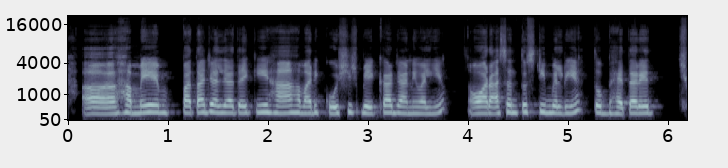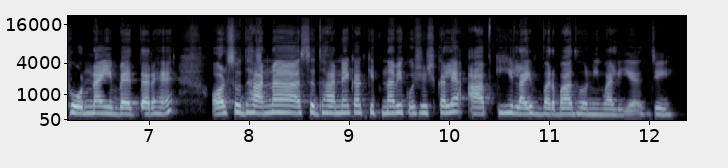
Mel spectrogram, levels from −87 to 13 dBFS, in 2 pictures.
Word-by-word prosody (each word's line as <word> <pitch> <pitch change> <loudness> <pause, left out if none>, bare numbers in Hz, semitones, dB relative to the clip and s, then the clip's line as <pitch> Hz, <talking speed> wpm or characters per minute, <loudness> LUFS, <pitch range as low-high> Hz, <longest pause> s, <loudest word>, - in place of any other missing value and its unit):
अ, 210 +1 +4
हमें 240 +1 +3 0.2
पता 235 +2 +3
चल 255 -2 +2
जाता 235 0 0
है 230 - +1
कि 250 +2 -1
हाँ, 235 -1 +2
हमारी 235 -1 0
कोशिश 235 +4 -2
बेकार 230 +2 +1
जाने 220 -2 -2
वाली 215 +1 -3
है। 265 - -5 0.3
और 220 +1 +3
असंतुष्टी 255 +4 0
मिल 235 -2 0
रही 225 - -4
है 290 - -2
तो 240 - +2
बेहतर 220 +1 +2
है, 230 - +3 0.3
छोड़ना 230 -2 +3
ही 220 -1 +2
बेहतर 205 0 +2
है। 245 - -2 0.4
और 215 +1 +4
सुधारना 250 0 +2 0.2
सुधारने 235 0 -1
का 250 0 0
कितना 235 -2 -3
भी 245 - +1
कोशिश 235 +1 -5
कर 235 - 0
लें 265 +2 +2
आपकी 210 +2 -2
ही 240 - -1
लाइफ़ 215 -1 +1
बर्बाद 195 0 -1
होनी 190 -2 -5
वाली 180 -1 -6
है। - - -6
जी। 190 -2 -7
230 Hz, 210 wpm, -22 LUFS, 215-245 Hz, 0.4 s, अ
